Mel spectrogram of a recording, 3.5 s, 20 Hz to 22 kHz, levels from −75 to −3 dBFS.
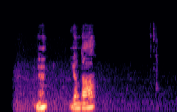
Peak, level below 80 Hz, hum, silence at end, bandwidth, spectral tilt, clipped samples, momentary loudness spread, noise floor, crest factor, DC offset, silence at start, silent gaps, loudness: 0 dBFS; -48 dBFS; none; 1.65 s; 9.8 kHz; -8 dB/octave; under 0.1%; 10 LU; -55 dBFS; 18 dB; under 0.1%; 0.65 s; none; -16 LUFS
